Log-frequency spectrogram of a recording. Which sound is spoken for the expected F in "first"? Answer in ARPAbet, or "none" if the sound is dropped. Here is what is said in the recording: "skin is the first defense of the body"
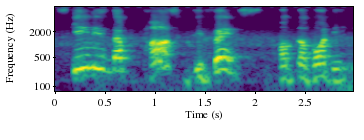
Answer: P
